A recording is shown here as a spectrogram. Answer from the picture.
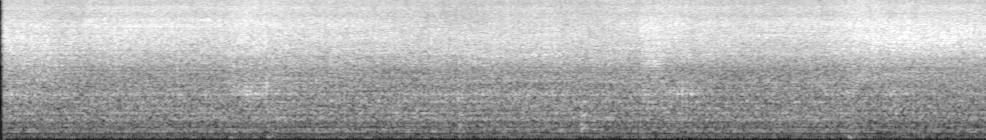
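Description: Fish fillets sizzling steadily in hot oil in a frying pan.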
